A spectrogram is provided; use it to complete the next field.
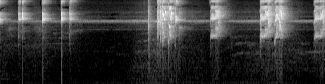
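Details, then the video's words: Lakbet in vigorous lure song: a quick series of short, high clipped chirps, a pause, then louder broad rasping bursts, a few doubled, with a constant faint high tone running beneath. "Burung lakbet, gacor buat pancingan suara lakbet"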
